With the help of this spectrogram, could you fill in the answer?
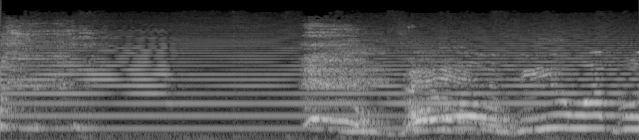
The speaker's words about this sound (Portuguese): Opa! Eu ouvi uma buzina?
